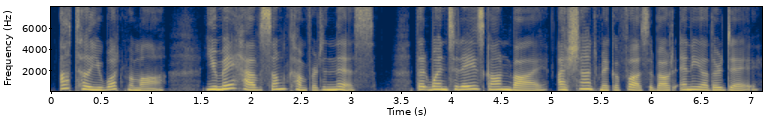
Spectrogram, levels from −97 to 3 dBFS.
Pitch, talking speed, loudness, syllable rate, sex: 240 Hz, 220 wpm, -17 LUFS, 5.3 syllables/s, female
